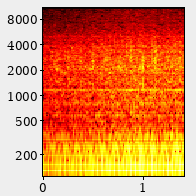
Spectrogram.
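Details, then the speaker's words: 2008 Jeep Wrangler Unlimited 3.8L after alternator replacement (previous electrical whine, faint burning smell; tensioner pulley swap didn't fix it): smooth regular idle pulse, no whine; engine and charging system healthy. "should be good to go moment of truth whoo [Applause] so there's so there's no sound coming from it that's off you alternator sinkhole Titan job"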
